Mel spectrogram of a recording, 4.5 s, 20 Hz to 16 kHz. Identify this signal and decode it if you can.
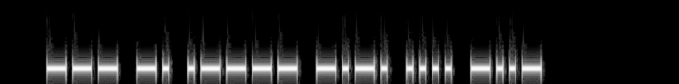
Morse code, heard as a keyed tone, about 28 wpm, 700 Hz. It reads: ON1CHX
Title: DXCC-100 Call Signs - 6 Characters - Repeated 2x - 28wpm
